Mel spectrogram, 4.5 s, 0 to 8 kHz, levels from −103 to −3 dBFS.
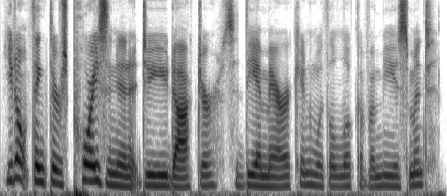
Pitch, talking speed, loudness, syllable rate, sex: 175 Hz, 240 wpm, -18 LUFS, 6.3 syllables/s, female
